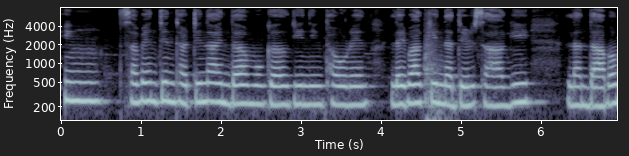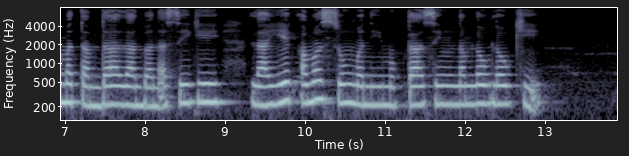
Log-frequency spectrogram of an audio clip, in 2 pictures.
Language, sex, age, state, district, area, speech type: Manipuri, female, 18-30, Manipur, Thoubal, rural, read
